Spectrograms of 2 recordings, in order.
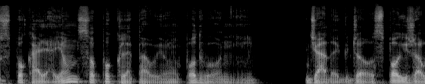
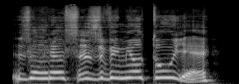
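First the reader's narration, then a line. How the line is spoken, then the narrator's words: Nauseous shout. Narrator (Polish): krzyknęła pani Tivi, zieleniejąc na twarzy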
